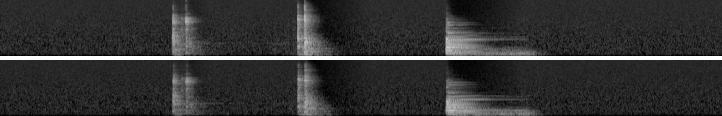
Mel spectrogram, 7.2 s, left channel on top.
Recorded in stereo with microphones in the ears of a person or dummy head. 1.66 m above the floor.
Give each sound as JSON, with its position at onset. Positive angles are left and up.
{"t": 1.7, "sound": "a microwave", "side_deg": 55, "distance_m": 1.2}
{"t": 4.5, "sound": "a piano", "side_deg": 60, "distance_m": 1.7}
